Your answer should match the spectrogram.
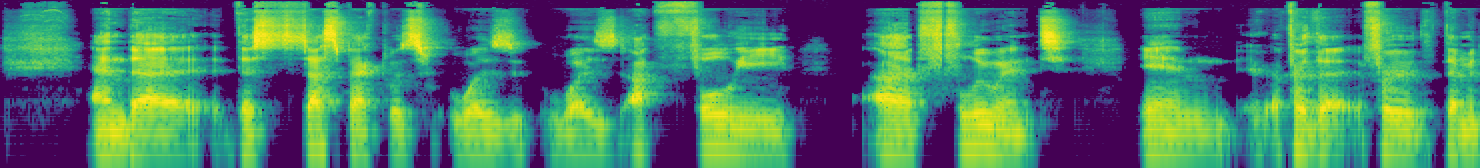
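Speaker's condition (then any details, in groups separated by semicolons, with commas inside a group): Stuttering; stuttering since childhood; stutters throughout interview; allows stuttering rather than trying to be fluent; repeated words, prolonged sounds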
